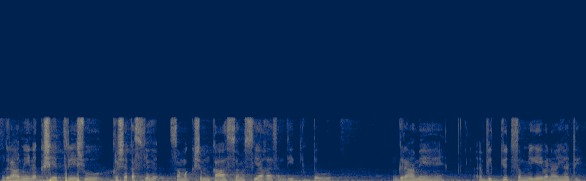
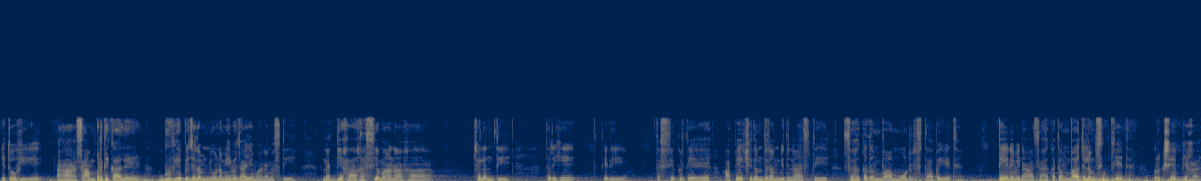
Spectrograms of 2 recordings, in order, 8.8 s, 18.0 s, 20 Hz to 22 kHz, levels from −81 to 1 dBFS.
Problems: background sounds at intervals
